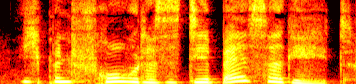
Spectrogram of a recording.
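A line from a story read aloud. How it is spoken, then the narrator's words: Calling out. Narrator (German): rief Jaroslava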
